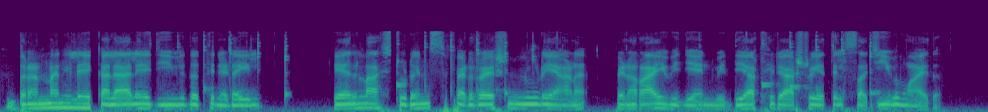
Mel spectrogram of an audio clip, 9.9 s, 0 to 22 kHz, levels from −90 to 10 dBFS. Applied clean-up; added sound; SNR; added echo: neural diffusion model UNIVERSE++.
